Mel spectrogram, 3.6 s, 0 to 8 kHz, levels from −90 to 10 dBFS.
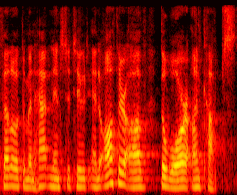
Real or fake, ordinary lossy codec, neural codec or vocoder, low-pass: fake; MP3, 64 kbps; codec, 16 kHz, 16 kbps, FreqCodec, smaller model; 7.2 kHz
